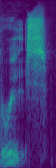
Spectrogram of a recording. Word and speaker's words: Rhys: session, session 1, with Rhys. I found out the name R-H-Y-S is actually Welsh and is pronounced Rhys.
